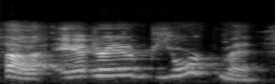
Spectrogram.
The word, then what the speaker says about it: Andrea Bjorkman: And thank you for pronouncing my my name correctly, Andrea Bjorkman.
